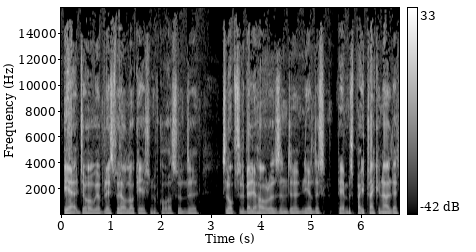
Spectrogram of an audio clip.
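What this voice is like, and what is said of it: Hoarse voice. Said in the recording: “I'm a little bit hoarse now”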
